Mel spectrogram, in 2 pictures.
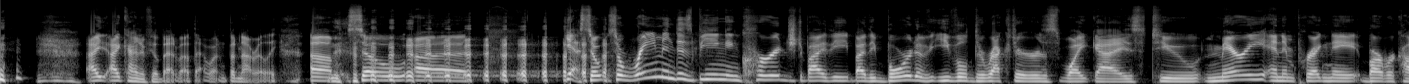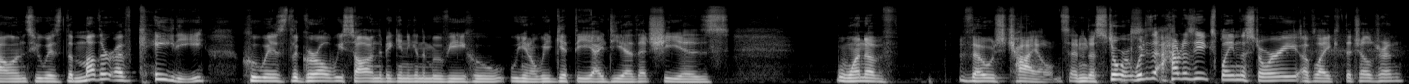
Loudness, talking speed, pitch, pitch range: -18 LUFS, 185 wpm, 155 Hz, 140-185 Hz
